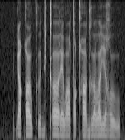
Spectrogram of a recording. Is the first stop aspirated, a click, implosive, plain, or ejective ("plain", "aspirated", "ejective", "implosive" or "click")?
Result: implosive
